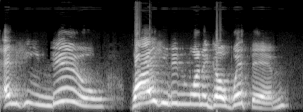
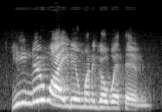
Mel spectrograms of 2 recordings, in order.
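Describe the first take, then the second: First: "why" drawn out and rising, slowly; "why" stretched high, the rest slower; stress on why. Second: "knew" hit hard with a falling close; "knew" stressed, sentence settles downward. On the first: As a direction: lean on "why" in "he knew why". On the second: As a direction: punch "knew" in "He knew why". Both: Real, not acted.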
